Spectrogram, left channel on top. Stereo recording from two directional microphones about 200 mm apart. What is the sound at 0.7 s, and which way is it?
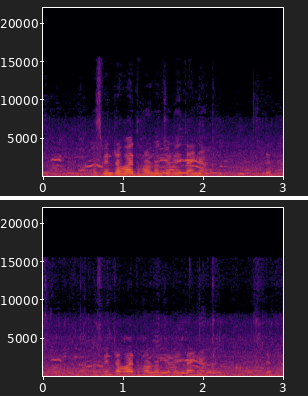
Speech, 25° left (ahead or behind).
